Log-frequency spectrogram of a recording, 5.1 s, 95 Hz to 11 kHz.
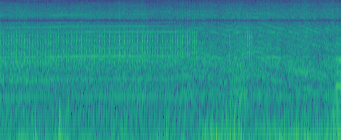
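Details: Rod knock in a 2005 Subaru Outback 2.5L: a rough, heavy knocking under the idle from a worn connecting rod bearing, with no warning lights on; the engine needs replacing.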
